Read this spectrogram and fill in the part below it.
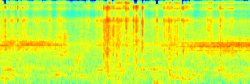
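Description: Racing pigeons coo softly at a pigeon sale, low murmuring calls heard faintly behind close, continuous talking in a noisy setting.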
